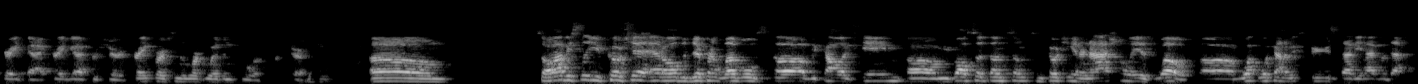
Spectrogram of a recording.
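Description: Host, man, thirties, slightly high voice, dull lo-fi video-call sound, friendly stop-start questions. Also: steady tone. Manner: friendly, affirming, halting phrasing. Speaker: interview host. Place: indoor room. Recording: dull lo-fi webcam audio.

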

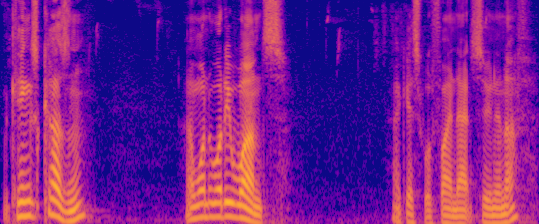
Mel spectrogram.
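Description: A middle-aged man voicing a medieval blacksmith father in a game, speaking in a gentle, reassuring way. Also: mid-range voice, very animated, normal speed, a little hiss or hum. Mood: cheerful.

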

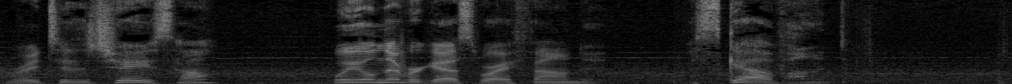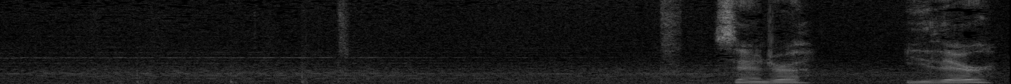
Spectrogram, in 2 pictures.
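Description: A woman's voice: fairly low pitch, moderate pace, soft background music, close to an everyday voice. A woman playing a tough, wry young mercenary in a video game, talking in casual slang with a guarded edge. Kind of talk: naturalistic video game voice acting.

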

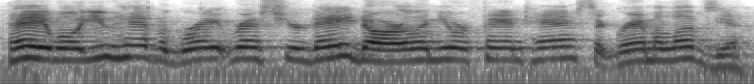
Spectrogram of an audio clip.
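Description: A man's voice: high-pitched, brisk, a little hiss or hum, natural voice. A man putting on a meddling, syrupy old grandma persona for a livestream, calling everyone darling and speaking of himself as Grandma. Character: meddling sugary old grandma, elderly woman. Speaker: livestreamer filming public buildings. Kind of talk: trolling livestream banter. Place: indoor public building. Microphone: handheld phone camera.

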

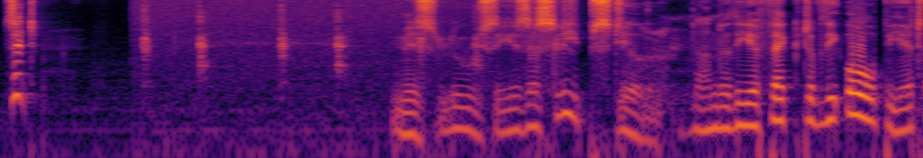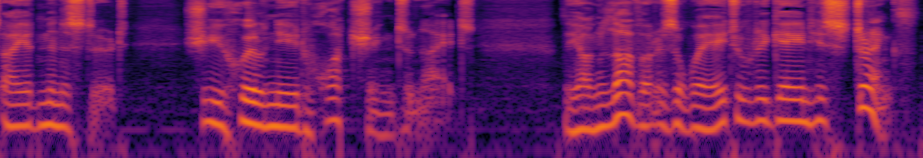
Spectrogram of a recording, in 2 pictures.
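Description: A man's voice: medium pitch, animated, a little slow, mellow. A man playing an eccentric, commanding professor in a radio play, speaking in an earnest, formal and emphatic way. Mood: commanding, grave. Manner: emphatic, formal, oddly phrased, counselling.

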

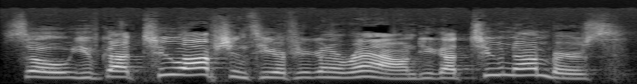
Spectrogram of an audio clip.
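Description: Pastor guy in his 30s preaching on a church stage, highish voice, keeps saying right?, kinda muffled sound. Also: expressive, brisk. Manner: conversational teaching, frequent "right?" check-ins; walks around the stage gesturing. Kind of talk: sermon. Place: church stage with band instruments.

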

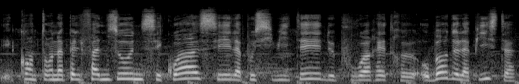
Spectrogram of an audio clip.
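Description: A woman in her fifties, an event organizer, giving an outdoor interview into a handheld mic, measured and halting with frequent hesitations. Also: fairly high pitch, steady tone, over music. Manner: measured, many hesitations and restarts. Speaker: organizing committee director. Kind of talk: on-camera interview.

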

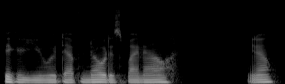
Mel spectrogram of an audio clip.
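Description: A man's voice: fairly low pitch, monotone, moderate pace, phone-quality sound, natural voice. A young man acting a possessive, lovestruck bully in an intimate boyfriend audio roleplay, speaking earnestly with hesitant stammers. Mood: tender, confessing.

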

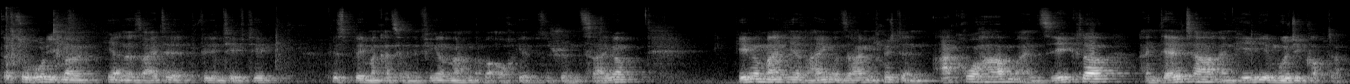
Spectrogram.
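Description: A middle-aged man with a slightly low voice talks hobbyists through a gadget in an informal, step-by-step way. He sits at a desk in a studio, heard from a camera mic set back from him. The room is very echoey. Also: brisk, darkish tone, recorded from a distance. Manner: informal, explains step by step to viewers. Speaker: product reviewer. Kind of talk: casual product demo for hobbyists. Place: indoor studio desk with painted backdrop.

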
